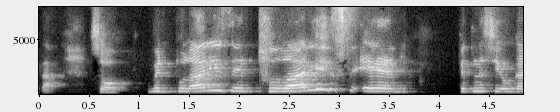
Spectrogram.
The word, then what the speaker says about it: pilates: how you say it it's not pilates i know korea you said earlier that pilates so the way you say this is polaris that's pilates yeah like that so with pilates in pilates and fitness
